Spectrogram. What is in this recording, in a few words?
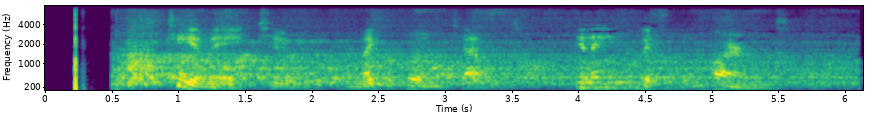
TMA-2 MOVE Wireless Noisy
